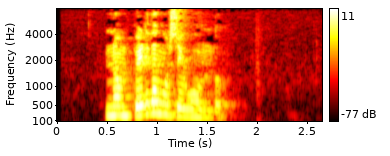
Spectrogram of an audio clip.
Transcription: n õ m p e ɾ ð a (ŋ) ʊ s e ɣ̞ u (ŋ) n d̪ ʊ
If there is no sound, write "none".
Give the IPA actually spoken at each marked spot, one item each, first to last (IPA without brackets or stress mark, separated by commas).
ŋ, none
